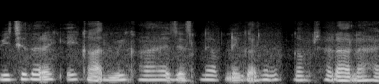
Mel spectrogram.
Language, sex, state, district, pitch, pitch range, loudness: Hindi, female, Bihar, Jahanabad, 210 Hz, 180-220 Hz, -16 LUFS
